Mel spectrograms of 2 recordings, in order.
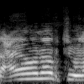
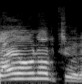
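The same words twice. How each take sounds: First: Emphatic admission. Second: "own" punched high; insistent stress on own. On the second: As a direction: lean on the word "own". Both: Real, not acted. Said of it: "I can't do voices and impressions".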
